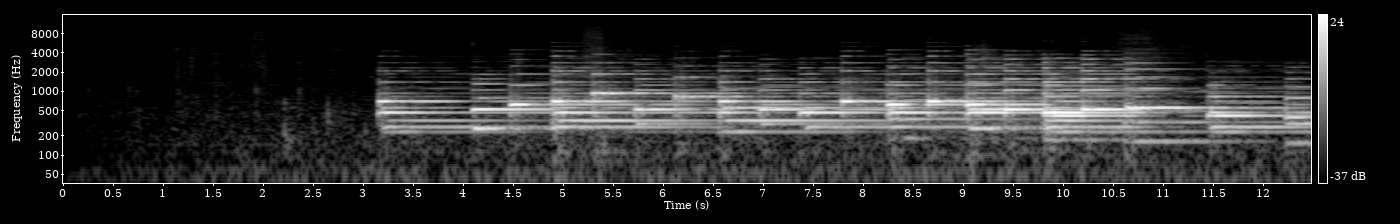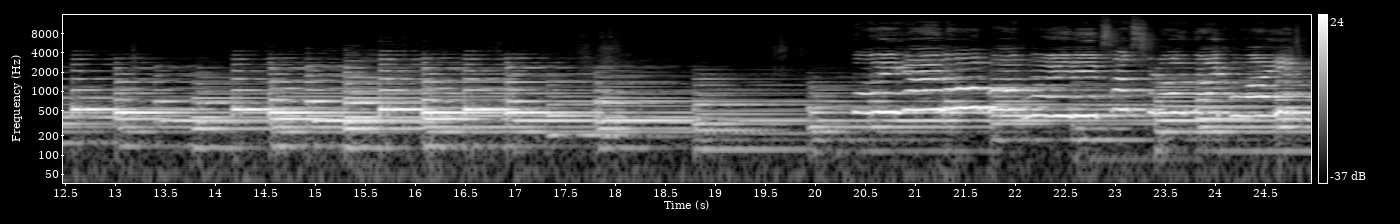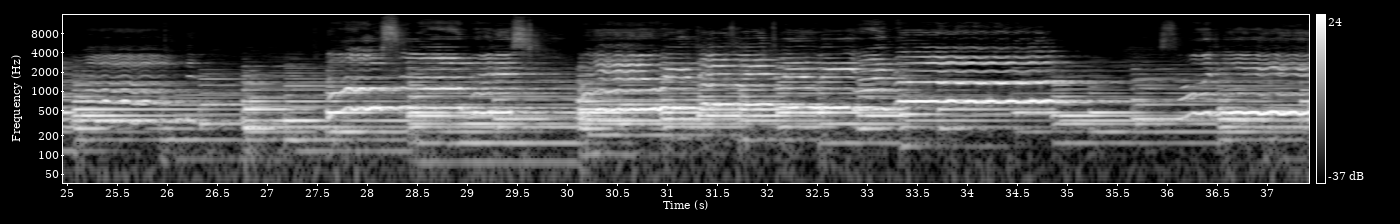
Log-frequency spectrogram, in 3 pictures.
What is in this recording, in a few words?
opera, english, art song, singing; [F] Autumn Evening - Quilter; [one of my favorites to sing]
